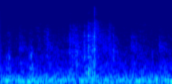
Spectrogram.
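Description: Near silence: room tone with a few faint clicks from a plastic RC radio transmitter being handled.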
